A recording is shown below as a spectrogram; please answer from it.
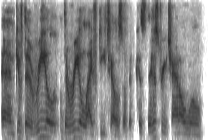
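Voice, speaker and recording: A slightly rough, medium-pitched male voice speaks at a moderate pace on a rough recording. He's a guest on a podcast, raised in Korea and a native English speaker, chatting in a relaxed way full of hesitations and fillers.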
